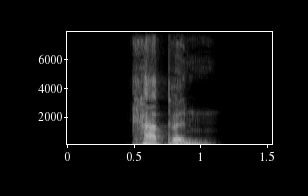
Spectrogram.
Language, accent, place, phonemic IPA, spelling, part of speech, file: German, Germany, Berlin, /ˈkapən/, kappen, verb, De-kappen.ogg
- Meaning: to cut down so as to make unusable; to cut off; to interrupt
